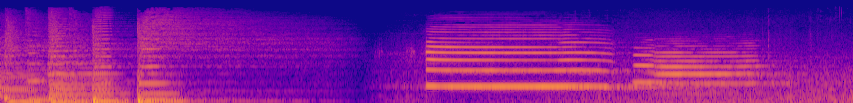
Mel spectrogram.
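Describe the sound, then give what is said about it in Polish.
A train at Poznań Główny railway station: metallic clanks and ringing tones fade out, then a loud, sustained train horn sounds in two long blasts, with no voices. “Poznań główny, szybko, do pociągu.”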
